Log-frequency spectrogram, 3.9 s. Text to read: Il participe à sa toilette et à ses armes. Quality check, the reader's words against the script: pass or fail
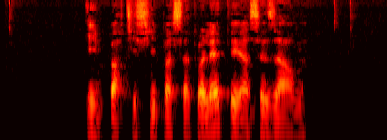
pass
